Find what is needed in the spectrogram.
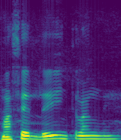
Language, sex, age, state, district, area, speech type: Santali, male, 60+, West Bengal, Dakshin Dinajpur, rural, spontaneous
